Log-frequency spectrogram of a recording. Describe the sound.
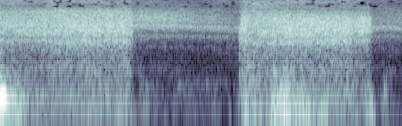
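A voice imitates an aerosol air freshener spray with two bright, steady hissing bursts, each under a second long, separated by a short pause.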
